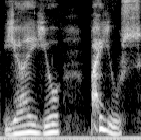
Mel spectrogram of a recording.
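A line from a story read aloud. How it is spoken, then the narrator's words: Frightened girl's whisper. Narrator (Russian): шепотом сказала девочка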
